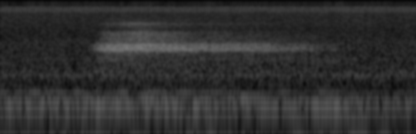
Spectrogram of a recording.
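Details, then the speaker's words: Nurse practitioner auscultating the lungs with a stethoscope during an ASMR new-patient exam, asking for deep breaths; one soft, airy deep breath with a gentle hiss, no wheeze or crackle; normal breath sounds. "And then can I go ahead and listen to your lungs? Can I place it right here? Mm-hmm. Okay. Can you take a deep breath for me? And let it out."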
